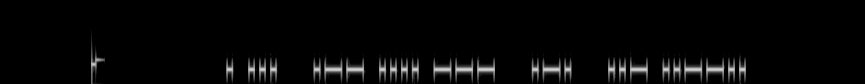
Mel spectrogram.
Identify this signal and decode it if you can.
Morse code, heard as a keyed tone, about 22 wpm, 700 Hz. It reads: ES WHO R U?
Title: Sentences from Top 100 Words and Abbreviations 22wpm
